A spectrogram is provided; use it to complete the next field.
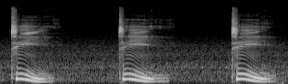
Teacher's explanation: आपका जो टंग है, उसका जो टिप है, वो टॉप ऑफ द रूफ, जो हमारे ऊपर का जो टीथ है उसके ऊपर जब जाते हैं तो रूफ है एक, और टॉप ऑफ द रूफ को छूता है और रोकता है, वहाँ पर स्टॉप करता है एयर को और फिर रिलीज़ करता है। तो जब आप इस पेपर को सामने रखेंगे, पीस ऑफ द पेपर को, तो ये वाइब्रेट होगा, टी टी टी, extra breath आपको यहाँ लेनी है।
